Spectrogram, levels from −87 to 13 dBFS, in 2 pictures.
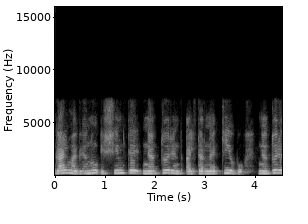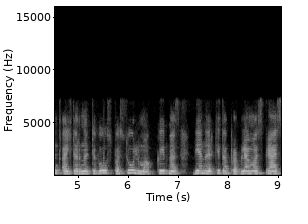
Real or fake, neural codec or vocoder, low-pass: real; none; 7.2 kHz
